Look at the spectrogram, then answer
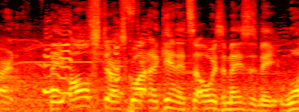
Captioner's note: cheering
